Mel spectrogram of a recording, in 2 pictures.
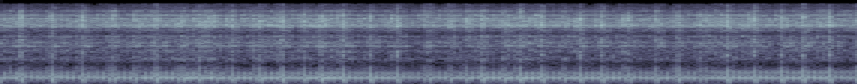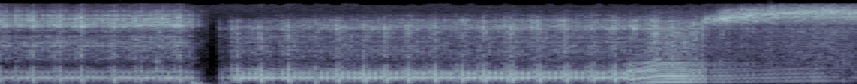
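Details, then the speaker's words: Echo grass trimmer two-stroke with a centrifugal clutch. A steady buzzy run, then the pitch sweeps as the idle screw is adjusted, set fairly high. The engine is healthy, normal idle. "on this trimmer because it has a clutch the trimmer line isn't always turning so what I do is I set the idle pretty high so that the motor idles faster"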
